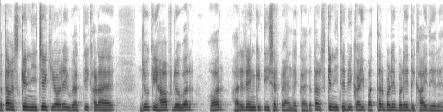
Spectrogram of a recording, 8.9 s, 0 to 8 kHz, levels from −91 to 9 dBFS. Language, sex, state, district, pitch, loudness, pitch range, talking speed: Hindi, male, Chhattisgarh, Balrampur, 185 Hz, -18 LUFS, 175-195 Hz, 230 wpm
